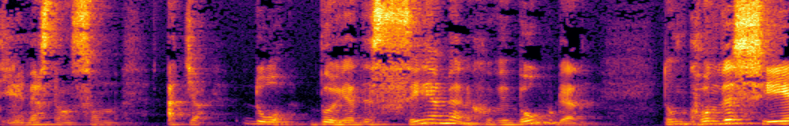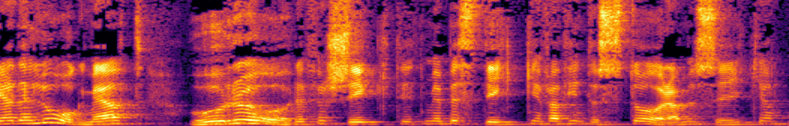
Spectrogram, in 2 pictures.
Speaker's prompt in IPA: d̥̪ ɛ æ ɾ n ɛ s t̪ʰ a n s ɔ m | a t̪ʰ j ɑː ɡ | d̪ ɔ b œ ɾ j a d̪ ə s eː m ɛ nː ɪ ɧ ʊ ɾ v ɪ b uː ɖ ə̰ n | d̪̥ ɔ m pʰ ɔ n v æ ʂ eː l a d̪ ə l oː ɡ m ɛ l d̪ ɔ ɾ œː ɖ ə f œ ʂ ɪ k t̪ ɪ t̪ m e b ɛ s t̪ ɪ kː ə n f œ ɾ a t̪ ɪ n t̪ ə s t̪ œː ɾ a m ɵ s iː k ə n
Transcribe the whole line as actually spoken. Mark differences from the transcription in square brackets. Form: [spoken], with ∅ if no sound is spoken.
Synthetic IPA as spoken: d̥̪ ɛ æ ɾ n ɛ s [t̪] a n s ɔ m | a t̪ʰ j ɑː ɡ | d̪ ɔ b œ ɾ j a d̪ ə s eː m ɛ nː ɪ ɧ ʊ ɾ v ɪ b uː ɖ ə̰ n | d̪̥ ɔ m [kʰ] ɔ n v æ ʂ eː [ɾ] a d̪ ə l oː ɡ m ɛ l [t̪] ɔ ɾ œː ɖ ə f œ ʂ ɪ k t̪ ɪ t̪ m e b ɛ s t̪ ɪ kː ə n f œ ɾ a t̪ ɪ n t̪ ə s t̪ œː ɾ a m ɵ s iː k ə n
